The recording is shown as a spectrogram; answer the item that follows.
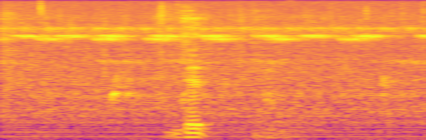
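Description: High-pitched chirping that pulses evenly about four times a second and holds steady throughout, insect-like. A single spoken word falls about a second in.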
